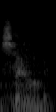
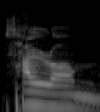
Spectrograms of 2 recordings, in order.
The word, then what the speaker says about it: 샬롬: 샬롬. 경상도 사람들 샬 발음을 못해서 살롬, 살롬. 살롬도 괜찮아요.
